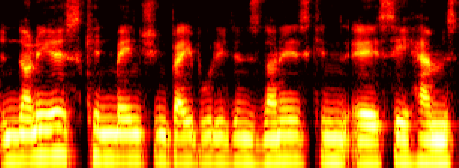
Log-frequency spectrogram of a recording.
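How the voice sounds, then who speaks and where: Talking at a very fast pace, a man with a Lanarkshire accent keeps a monotone, flat intonation. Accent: Scottish (Lanarkshire). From Scotland, Motherwell. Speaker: funeral and wedding celebrant. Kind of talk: podcast interview. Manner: loud; direct.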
